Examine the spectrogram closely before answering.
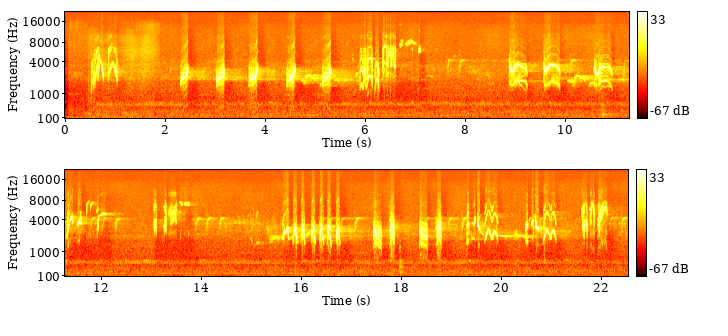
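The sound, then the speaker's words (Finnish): Song thrush singing among coniferous-forest birds: many clear, whistled phrases, often repeated, delivered in bursts separated by short pauses, loud and alone. “Havumetsien lintuja. Laulurastas.”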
